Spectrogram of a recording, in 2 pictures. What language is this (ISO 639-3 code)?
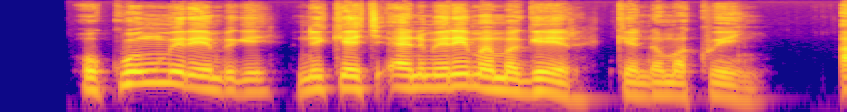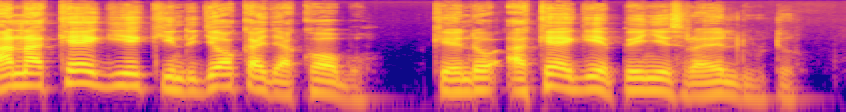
luo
